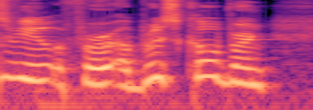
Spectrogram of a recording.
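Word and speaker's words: Cockburn: you for a Bruce Coburn it's spelled I think it's a french-canadian spell on its COC kb u RN cobra pronounced Coburn spelled COC KB you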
